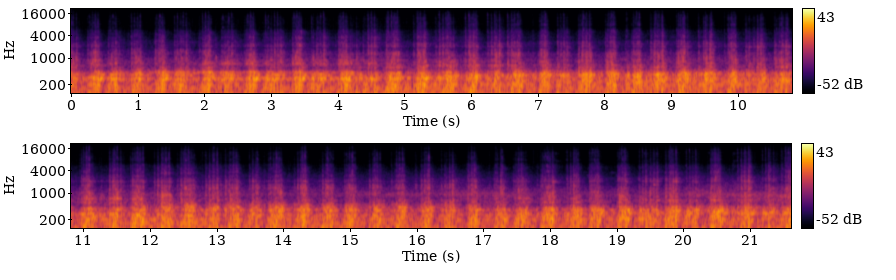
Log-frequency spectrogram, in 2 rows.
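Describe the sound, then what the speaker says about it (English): A Ford S550 Mustang with an Auto Mafia Racing Ghost Cam tune idles at about 950 rpm, a loud, close, steady lopey engine rumble with rhythmic choppy pulses throughout, no voices. "so that way you can hear the Ghost Cam at 950 idle"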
